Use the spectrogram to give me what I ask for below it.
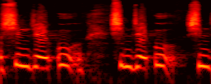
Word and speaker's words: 심재우: 이응 하나가 떨어졌어. 그래서 심재우 선교사님 강력하게 발음해야 돼. 심재웅 하면 제가 되는 거고.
